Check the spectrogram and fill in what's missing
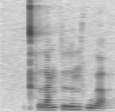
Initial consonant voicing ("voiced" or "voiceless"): voiceless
